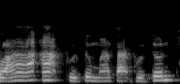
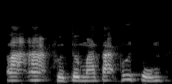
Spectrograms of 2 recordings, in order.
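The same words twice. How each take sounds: First: The vowel in 'la' is held long. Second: The vowel in 'la' is held short. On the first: I will not worship what you worship. The speaker calls it right. "aku tidak akan menyembah" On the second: I will truly worship what you worship. The speaker calls it wrong. "dibaca dengan pendek"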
